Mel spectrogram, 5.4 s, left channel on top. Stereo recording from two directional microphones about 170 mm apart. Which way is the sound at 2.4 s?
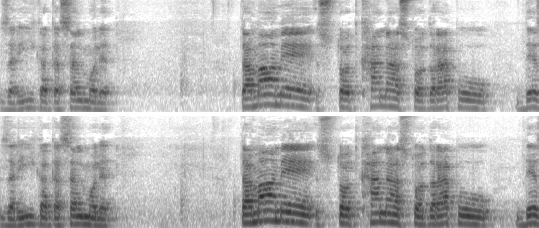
35° left (ahead or behind).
